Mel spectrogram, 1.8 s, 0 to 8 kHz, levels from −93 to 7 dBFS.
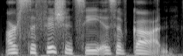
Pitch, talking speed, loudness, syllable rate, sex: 170 Hz, 165 wpm, -17 LUFS, 5.0 syllables/s, female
